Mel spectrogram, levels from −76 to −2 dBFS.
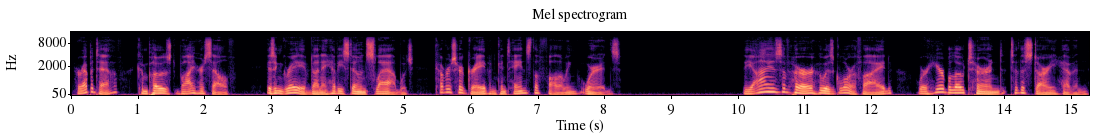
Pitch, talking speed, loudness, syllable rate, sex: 115 Hz, 140 wpm, -17 LUFS, 4.9 syllables/s, male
